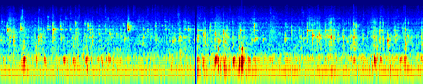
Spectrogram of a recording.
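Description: Drip coffee maker brewing: coffee trickling and dripping from the brew basket into the glass carafe through a paper napkin used as a makeshift filter, with irregular small ticks and sputters. A steady low hum runs underneath.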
